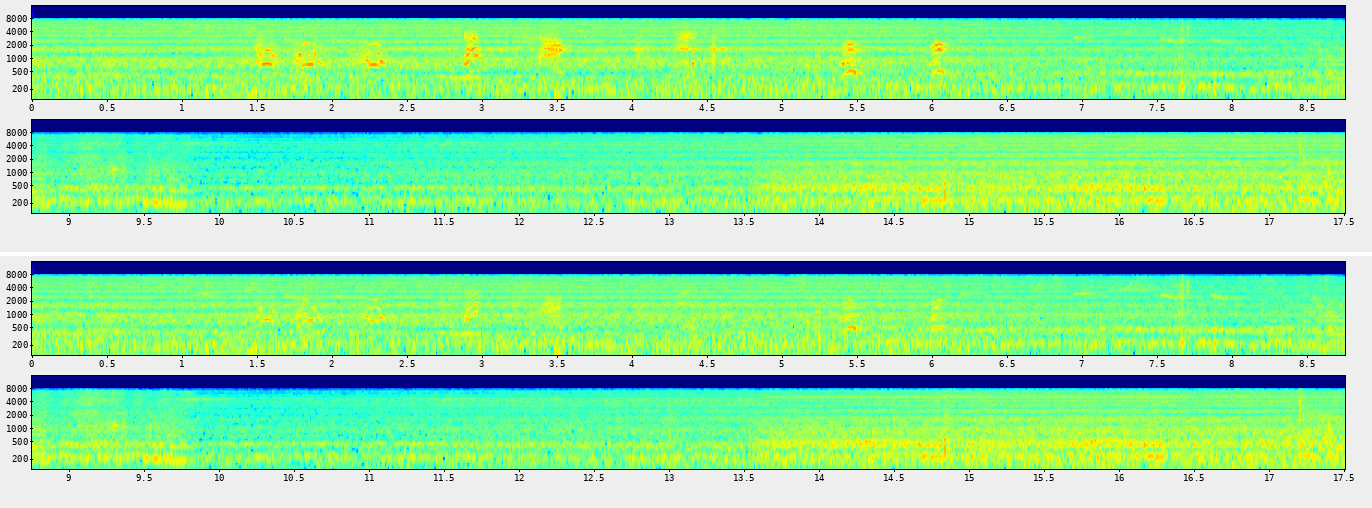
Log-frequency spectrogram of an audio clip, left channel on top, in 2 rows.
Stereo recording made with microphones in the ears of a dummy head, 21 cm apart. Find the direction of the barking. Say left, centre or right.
left.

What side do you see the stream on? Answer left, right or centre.
centre.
